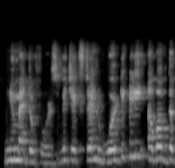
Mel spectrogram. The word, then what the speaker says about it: pneumatophores: P is silent, pneumatophores, which extend vertically above the ground so that they can breathe in.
